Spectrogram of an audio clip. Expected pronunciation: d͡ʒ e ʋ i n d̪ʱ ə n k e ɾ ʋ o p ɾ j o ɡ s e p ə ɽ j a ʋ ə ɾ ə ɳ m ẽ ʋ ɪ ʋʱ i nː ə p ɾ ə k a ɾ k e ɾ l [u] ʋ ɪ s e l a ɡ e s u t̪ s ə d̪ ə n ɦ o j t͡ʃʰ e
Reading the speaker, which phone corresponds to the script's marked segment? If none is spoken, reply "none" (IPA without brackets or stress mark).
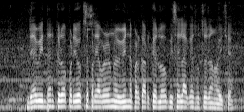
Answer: o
